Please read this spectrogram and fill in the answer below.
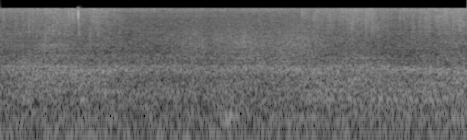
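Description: Garden hose nozzle on its shower setting spraying a steady stream of water over fishing rods and a reel.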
